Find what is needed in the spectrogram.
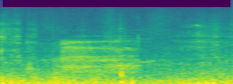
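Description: A person's breathy exhale lasting about a second, over a low steady rumble.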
